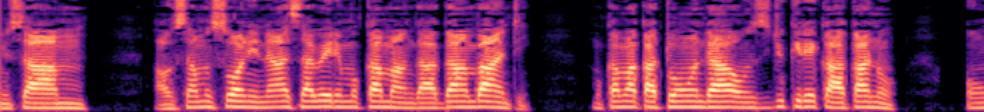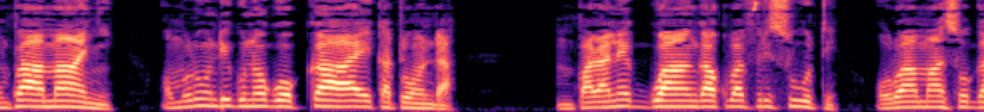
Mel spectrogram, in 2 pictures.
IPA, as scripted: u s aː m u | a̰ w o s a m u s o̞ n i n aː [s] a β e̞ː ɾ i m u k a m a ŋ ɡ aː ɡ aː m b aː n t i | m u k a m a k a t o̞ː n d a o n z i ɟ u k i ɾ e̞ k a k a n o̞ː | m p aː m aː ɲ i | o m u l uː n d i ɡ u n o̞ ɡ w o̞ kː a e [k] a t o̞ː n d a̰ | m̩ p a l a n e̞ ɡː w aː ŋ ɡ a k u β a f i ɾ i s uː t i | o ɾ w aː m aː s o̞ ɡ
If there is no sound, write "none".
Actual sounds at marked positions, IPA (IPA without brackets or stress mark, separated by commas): s, k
